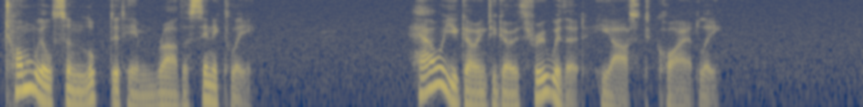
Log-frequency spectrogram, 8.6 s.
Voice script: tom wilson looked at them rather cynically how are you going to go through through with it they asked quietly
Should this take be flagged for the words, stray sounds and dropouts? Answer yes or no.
yes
